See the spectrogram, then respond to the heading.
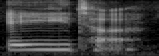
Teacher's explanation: adding the Y on the end of that E sound, and that's what makes it long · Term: diphthong sound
